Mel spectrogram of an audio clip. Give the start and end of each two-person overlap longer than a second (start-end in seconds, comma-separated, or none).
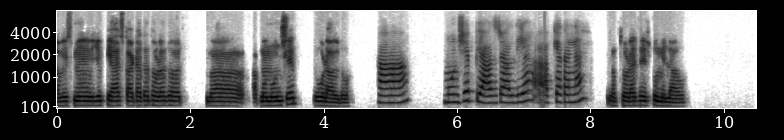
none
